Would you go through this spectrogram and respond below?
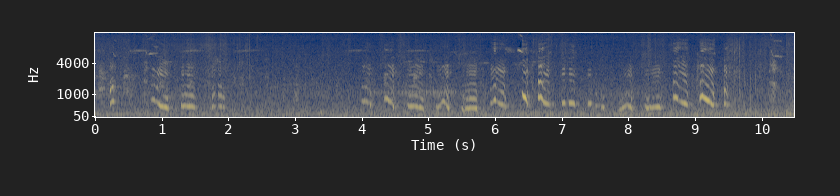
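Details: German Shepherd puppies from a litter of two males and four females born 27 July 2014, sired by Eros v.d.Romerau out of Iska v.Muikenshof; high, wavering whines and yips overlap in quick, irregular succession over low background hum.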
